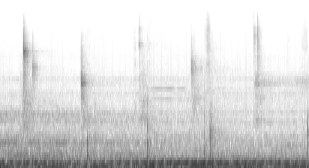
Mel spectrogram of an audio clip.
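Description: A faucet leaks, sending sharp little drips about once a second, five in all, over a steady low hum.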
